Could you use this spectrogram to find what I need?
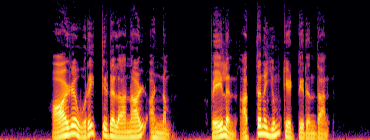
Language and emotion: Tamil, neutral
